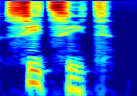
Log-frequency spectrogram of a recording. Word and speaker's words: tzitzit: La pronunciación de tzitzit es tzitzit, y las formas en plural son tzitzitot o simplemente tzitzits.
